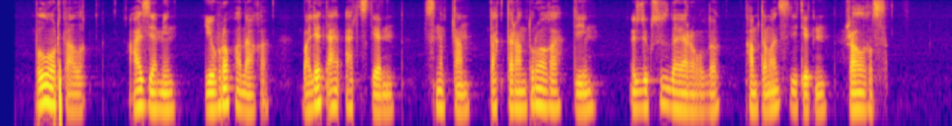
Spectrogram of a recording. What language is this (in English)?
Kazakh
